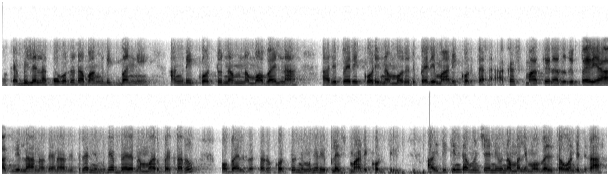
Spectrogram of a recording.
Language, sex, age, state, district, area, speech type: Kannada, male, 30-45, Karnataka, Chikkaballapur, rural, conversation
